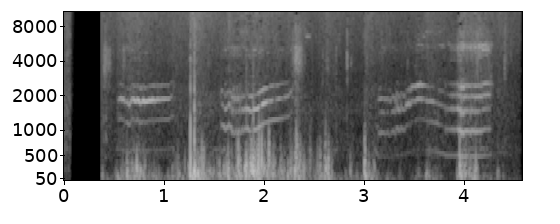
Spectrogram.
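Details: Tomcat meowing to call a female cat: four drawn-out, wavering, harmonic meows, each about half a second, with a deep rumbling, clattering background throughout.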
